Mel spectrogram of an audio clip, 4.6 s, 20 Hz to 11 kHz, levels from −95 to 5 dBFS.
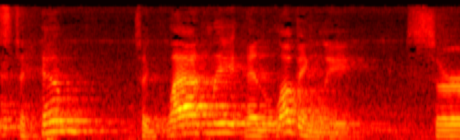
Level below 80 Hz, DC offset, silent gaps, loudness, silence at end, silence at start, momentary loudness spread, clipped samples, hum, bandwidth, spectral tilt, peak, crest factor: -60 dBFS; under 0.1%; none; -33 LUFS; 0 s; 0 s; 23 LU; under 0.1%; none; 9.6 kHz; -5 dB/octave; -12 dBFS; 22 dB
